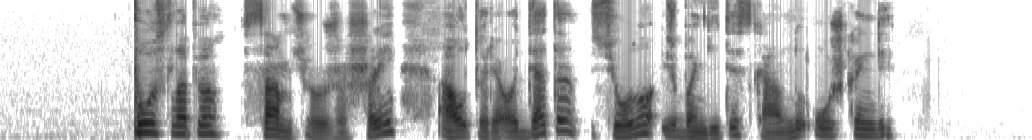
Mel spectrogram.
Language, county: Lithuanian, Klaipėda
